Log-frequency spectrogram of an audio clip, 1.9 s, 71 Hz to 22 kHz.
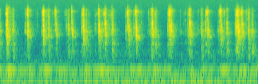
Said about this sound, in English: And now we're about 4 feet away from the Shure MV7X. Now I'm typing on a keyboard with Gateron Blue switches to see how much of my voice versus how much of the keyboard it picks up. And for those who use them, now I am just typing on the sad W keys.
